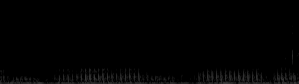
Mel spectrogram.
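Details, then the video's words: Contented lynx Diva purring indoors while ripping paper: two long bouts of throbbing low purr separated by a brief pause, with a crisp tearing click at the very end. "Мурчание рыси"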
